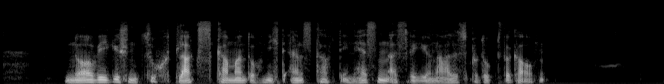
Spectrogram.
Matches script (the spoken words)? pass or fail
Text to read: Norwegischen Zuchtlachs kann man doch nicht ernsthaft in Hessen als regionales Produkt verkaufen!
pass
